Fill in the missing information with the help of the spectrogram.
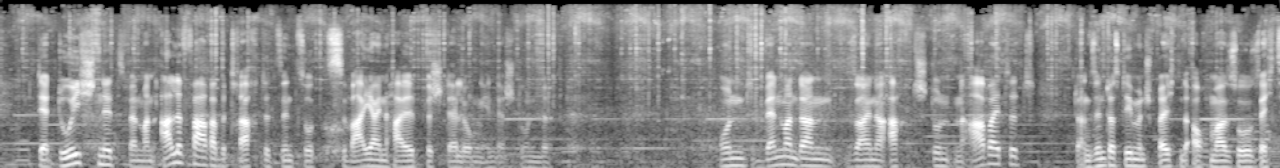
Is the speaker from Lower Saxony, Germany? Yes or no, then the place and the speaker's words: yes; Braunschweig, Lower Saxony, Germany; moved away as an adult; now in Stuttgart, Germany; Ich komme ursprünglich aus Braunschweig. Ich bin 2010 nach Stuttgart gezogen, habe hier Architektur studiert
